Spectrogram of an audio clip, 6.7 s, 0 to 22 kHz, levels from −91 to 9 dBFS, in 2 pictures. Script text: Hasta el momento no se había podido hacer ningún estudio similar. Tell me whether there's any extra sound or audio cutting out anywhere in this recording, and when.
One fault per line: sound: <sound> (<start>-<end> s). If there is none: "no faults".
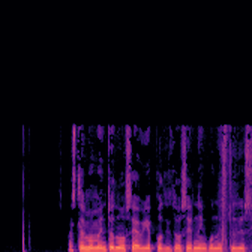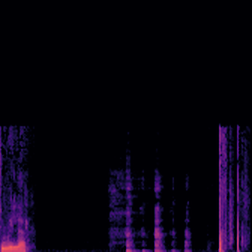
sound: laugh (4.8-5.9 s)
